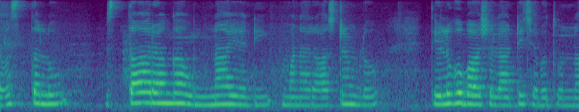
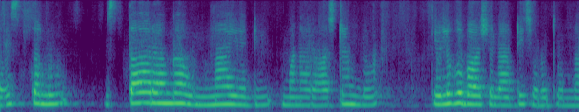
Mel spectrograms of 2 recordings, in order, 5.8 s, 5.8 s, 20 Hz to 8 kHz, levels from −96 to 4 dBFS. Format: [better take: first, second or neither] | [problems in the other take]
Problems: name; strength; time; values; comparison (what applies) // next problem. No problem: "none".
first | noise reduction (neural separator model SepFormer DNS4)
